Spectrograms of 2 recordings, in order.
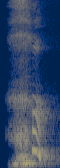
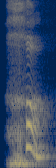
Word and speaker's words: خ: The seventh letter is pronounced Kha and is written from right to left on the line with a going down semicircle shape. Kha has one dot above.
